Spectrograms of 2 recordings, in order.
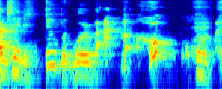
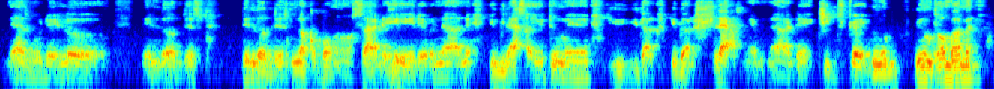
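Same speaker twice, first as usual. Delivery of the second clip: put-on domineering good old boy; 7 dB quieter, faster than usual. Mocking a controlling husband's boasts to his woman, in a low mock tough voice. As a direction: play the bossy husband laying down the law, way down low. Mocking guys who think slapping is love.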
